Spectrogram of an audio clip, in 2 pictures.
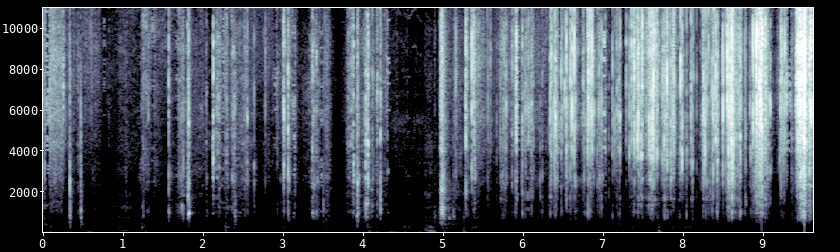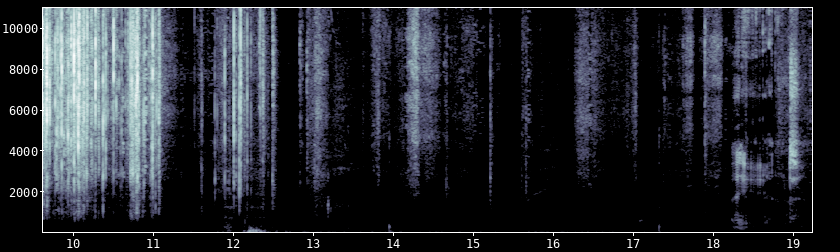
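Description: Plastic wrapping of a sealed trading-card box torn open and crumpled by hand. The crackling is loudest a little past the middle, then dies down to a few faint clicks and rustles for the last several seconds.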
